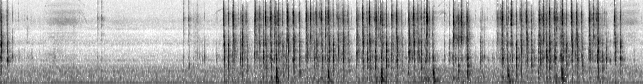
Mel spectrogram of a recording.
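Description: Fingertips in black nitrile gloves type on a cheap RGB-backlit mechanical keyboard with plastic keycaps. After about four seconds of quiet with a faint low hum, rapid bright, sharp clacks of key taps stream through to the end, easing briefly around the ten-second mark.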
